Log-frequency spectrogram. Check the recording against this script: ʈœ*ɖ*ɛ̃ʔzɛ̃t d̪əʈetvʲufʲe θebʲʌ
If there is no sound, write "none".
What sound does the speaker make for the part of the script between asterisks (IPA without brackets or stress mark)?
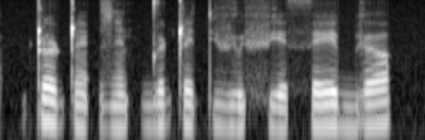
ʈ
